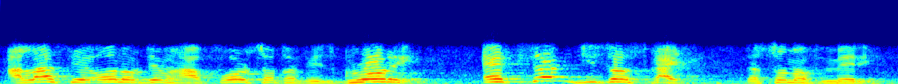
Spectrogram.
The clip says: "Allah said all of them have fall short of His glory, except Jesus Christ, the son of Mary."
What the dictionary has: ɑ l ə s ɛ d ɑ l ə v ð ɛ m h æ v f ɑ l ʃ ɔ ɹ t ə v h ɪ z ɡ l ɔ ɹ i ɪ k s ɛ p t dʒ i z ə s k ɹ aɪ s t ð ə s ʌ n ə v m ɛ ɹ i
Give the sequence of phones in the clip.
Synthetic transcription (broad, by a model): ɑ l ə s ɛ ɑ l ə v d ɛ m h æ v f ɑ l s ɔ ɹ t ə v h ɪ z ɡ l ɔ ɹ i ɪ k s ɛ p t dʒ i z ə s k ɹ aɪ s t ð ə s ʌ n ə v m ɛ ɹ i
